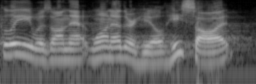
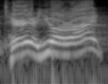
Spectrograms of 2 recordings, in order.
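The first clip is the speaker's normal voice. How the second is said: worried call; 6 semitones higher than usual. Retold or imitated. The pastor, running to the fallen Terry, a worried call. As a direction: call out in a fright to a fallen friend. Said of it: "He said".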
